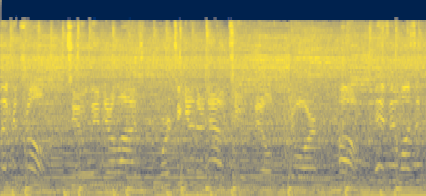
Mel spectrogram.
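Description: Instrumental passage of a grunge/hard-rock band recording, with drums, bass and electric guitar. A high lead line keeps bending up and down in pitch over a steady beat.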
